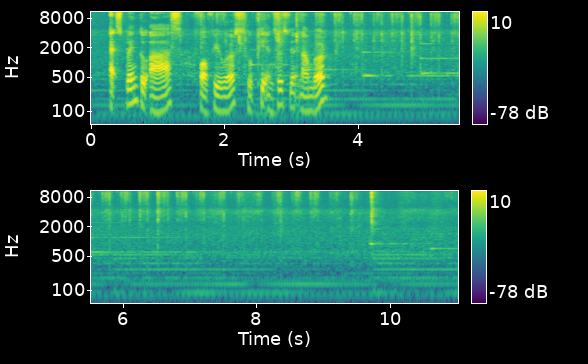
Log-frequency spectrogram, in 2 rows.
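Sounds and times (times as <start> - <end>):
cards being shuffled: 1.8 - 9.9.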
